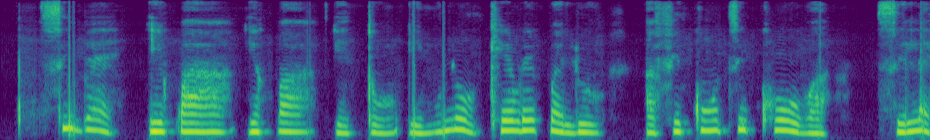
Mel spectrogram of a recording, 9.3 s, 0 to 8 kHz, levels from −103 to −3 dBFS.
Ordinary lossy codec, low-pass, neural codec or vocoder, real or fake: none; none; codec, 16 kHz, 16 kbps, FreqCodec, smaller model; fake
